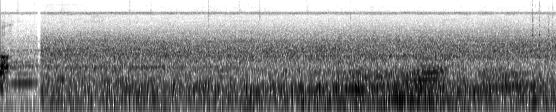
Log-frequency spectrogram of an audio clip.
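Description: Steady outdoor background noise: an even rushing sound with a thin, high, unchanging whine above it, swelling slightly about six seconds in.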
